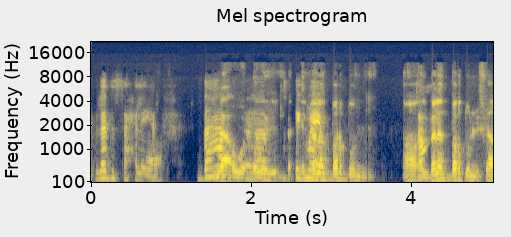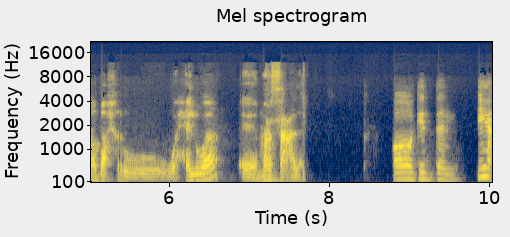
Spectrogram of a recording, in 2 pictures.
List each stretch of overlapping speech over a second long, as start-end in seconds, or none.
1.5-3.0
